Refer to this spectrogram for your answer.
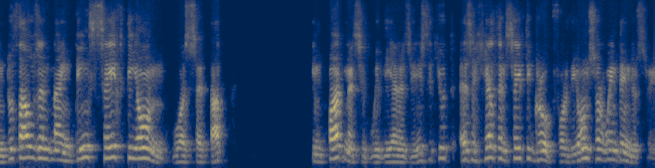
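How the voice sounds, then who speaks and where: Using lively intonation and a Greek accent, a man with a fairly high pitch speaks at a moderate pace. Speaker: conference moderator. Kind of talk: speaker introduction. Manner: formal.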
